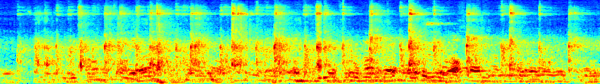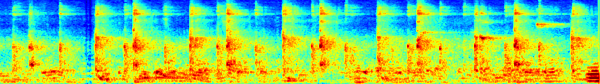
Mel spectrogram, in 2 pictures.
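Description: Table tennis rally: the ball clicking sharply and in quick succession off the bats and the table, with voices murmuring in the hall.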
